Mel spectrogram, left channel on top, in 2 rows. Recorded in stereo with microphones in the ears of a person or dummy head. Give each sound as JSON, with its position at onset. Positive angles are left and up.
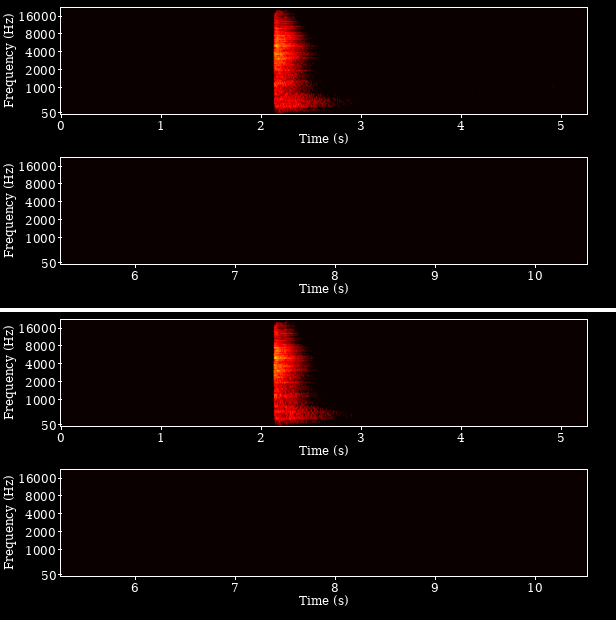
{"t": 2.1, "sound": "breaking glass", "side_deg": -25, "distance_m": 2.5}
